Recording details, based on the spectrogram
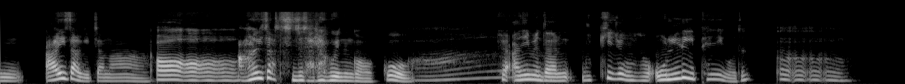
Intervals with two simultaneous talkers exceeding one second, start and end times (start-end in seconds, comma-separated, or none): none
